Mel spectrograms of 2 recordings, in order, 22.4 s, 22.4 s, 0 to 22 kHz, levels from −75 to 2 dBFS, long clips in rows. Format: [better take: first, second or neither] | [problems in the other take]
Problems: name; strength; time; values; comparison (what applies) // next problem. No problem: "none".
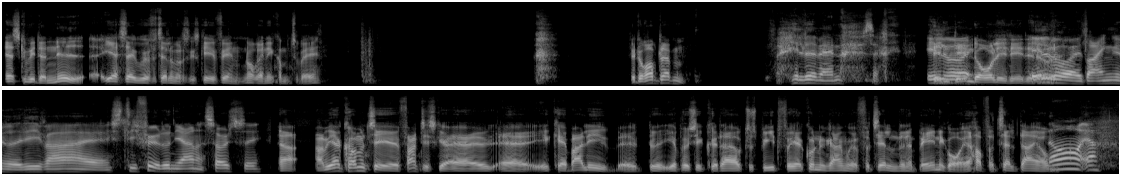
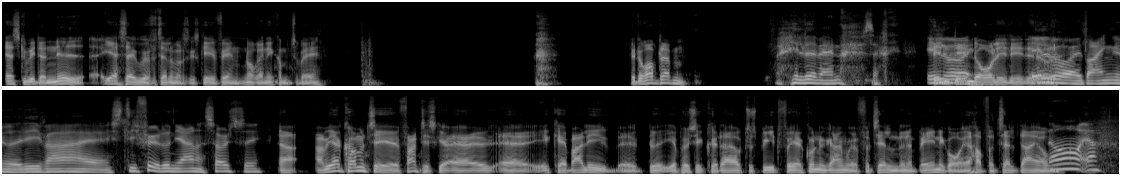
second | thin; somewhat; fading below 300 Hz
